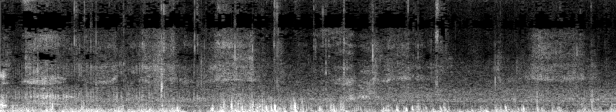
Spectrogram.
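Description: Strong wind buffeting the camera's microphone: a loud, gusty, irregular rumble.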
